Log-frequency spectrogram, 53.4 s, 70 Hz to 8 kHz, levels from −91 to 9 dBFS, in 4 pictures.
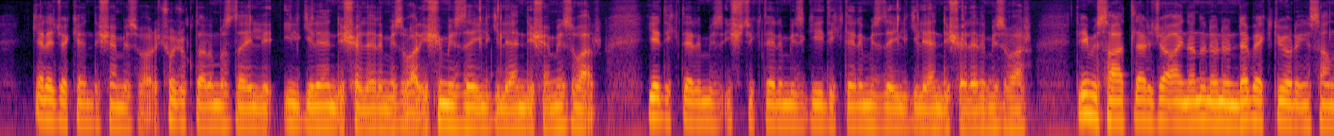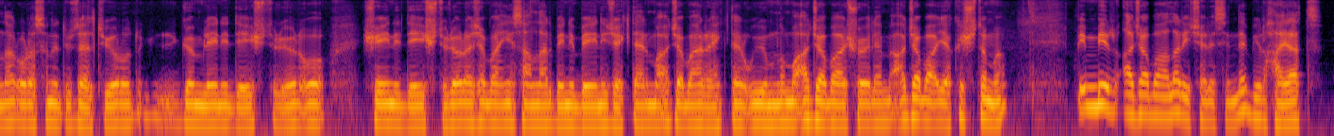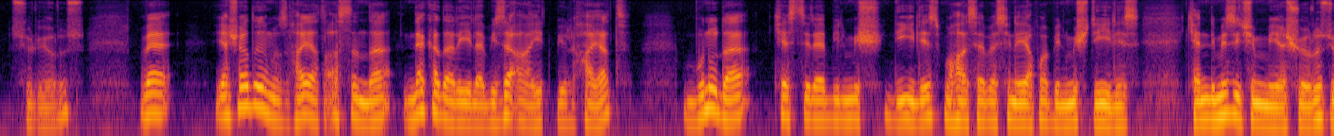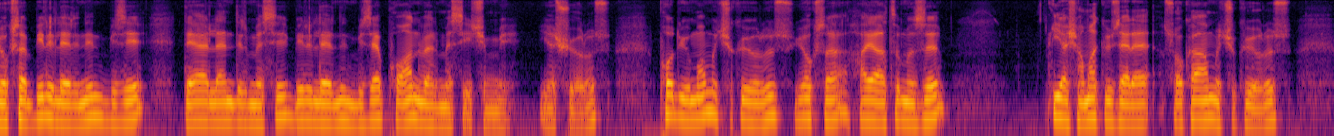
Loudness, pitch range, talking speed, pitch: -17 LUFS, 100-125 Hz, 110 wpm, 110 Hz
